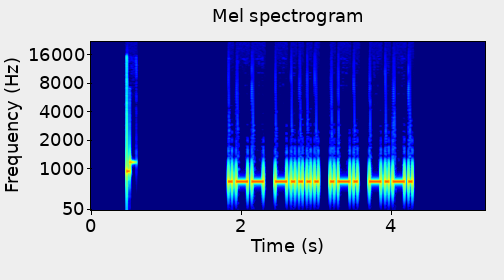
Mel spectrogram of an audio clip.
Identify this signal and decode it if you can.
Morse code, heard as a keyed tone, about 22 wpm, 700 Hz. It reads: W6RC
